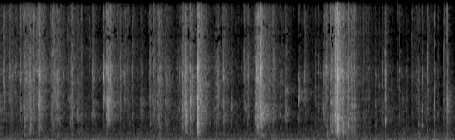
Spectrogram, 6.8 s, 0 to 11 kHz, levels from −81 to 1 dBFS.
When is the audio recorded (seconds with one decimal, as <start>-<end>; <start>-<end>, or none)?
0.0-5.3; 5.8-6.8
